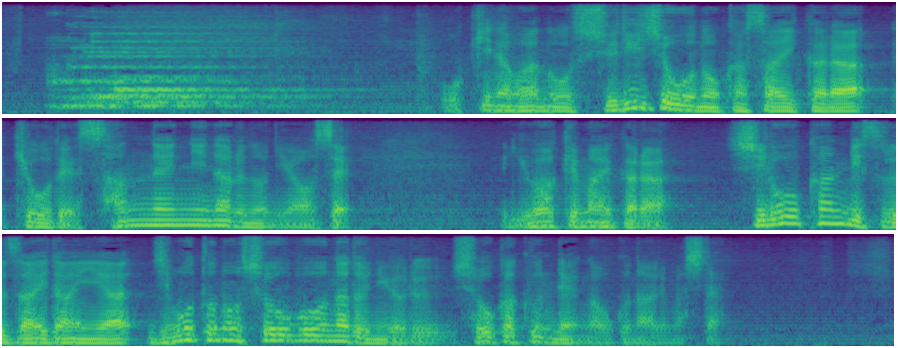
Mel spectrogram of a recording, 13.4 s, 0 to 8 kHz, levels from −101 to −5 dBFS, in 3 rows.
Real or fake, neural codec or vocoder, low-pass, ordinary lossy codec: fake; vocoder, 24 kHz, 100 mel bands, Vocos; 7.2 kHz; none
